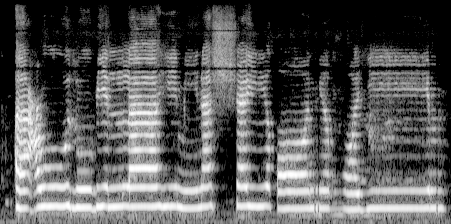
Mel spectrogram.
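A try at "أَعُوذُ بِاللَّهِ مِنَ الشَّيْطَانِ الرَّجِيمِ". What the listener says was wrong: Ahsanti, barakallah.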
